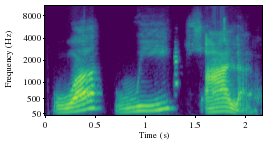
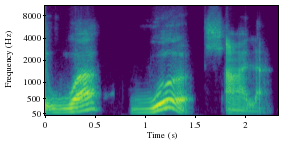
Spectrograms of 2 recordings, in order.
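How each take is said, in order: First: Slow "Wa wi shala", middle word with an ee vowel; "Wa wi shala" in slow, separate words, "wi" as wee; mistaken pronunciation. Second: Slow, low "wa wu shala", middle word with an oo vowel; "wa wu shala" slowly, word by word, "wu" as woo; corrected pronunciation. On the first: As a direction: say "wi" like English "we" in "Wa wi shala". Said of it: "what Dal'a said is". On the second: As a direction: say "wu" with rounded oo in "wa wu shala". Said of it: "that's not correct. It's actually". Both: Shown as a demonstration.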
